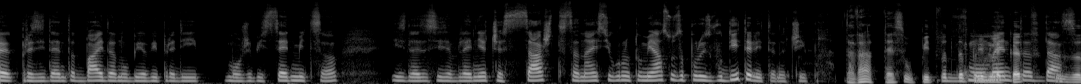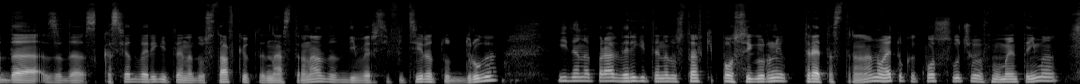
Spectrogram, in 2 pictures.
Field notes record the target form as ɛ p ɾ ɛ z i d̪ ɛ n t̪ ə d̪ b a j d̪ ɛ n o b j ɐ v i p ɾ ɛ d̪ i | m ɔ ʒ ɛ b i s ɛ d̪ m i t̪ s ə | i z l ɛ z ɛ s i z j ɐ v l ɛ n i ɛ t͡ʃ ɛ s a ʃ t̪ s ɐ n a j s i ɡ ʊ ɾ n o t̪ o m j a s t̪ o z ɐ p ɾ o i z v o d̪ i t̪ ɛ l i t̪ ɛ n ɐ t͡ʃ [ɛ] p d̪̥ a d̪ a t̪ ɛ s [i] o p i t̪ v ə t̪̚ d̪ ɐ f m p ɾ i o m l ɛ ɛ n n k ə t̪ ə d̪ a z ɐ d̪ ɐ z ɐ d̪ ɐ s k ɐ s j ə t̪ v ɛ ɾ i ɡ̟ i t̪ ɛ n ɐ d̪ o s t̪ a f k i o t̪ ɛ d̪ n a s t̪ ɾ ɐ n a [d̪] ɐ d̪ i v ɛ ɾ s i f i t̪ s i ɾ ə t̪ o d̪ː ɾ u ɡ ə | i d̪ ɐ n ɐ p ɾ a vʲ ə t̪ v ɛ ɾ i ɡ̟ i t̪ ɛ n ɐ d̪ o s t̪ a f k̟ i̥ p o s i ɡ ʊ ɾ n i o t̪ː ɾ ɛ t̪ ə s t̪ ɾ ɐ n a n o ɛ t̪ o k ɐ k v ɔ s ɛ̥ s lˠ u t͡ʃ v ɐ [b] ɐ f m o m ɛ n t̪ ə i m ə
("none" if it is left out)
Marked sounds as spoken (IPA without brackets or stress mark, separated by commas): i, ɛ, d̪, v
